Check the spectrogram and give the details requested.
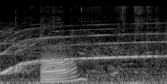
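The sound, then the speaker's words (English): A police car siren winds upward in a loud wail and holds its high pitch, with a brief burst of another tone and faint outdoor crowd noise underneath, at a transportation day event for Mobility Week. “And out here we have police motorcycles, police cars, fire trucks, snow plows, Coda buses.”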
